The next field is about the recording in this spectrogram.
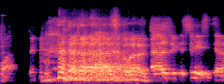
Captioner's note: laughter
